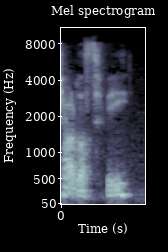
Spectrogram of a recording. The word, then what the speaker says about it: Childosophy: two words, obviously child, and osophy comes from wisdom, so the child's wisdom. So that's what Childosophy stands for, really, and it's honouring the child's wisdom. So I think, that's that, and it's pronounced Childosophy.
